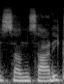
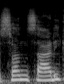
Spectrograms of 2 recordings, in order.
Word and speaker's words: सांसारिक: संसारिक आपको लिखना है। तो देखिए, संसारिक नहीं होता है, उच्चारण आपका सही हो जाएगा तो लिखावट भी आपका सही हो जाएगा। सांसारिक होता है।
